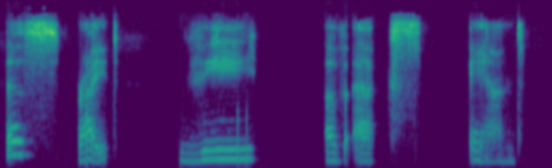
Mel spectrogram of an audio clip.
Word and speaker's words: V(x): Now, when you pronounce these out loud, right, please don't call this V sub X and please don't call this M sub X.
